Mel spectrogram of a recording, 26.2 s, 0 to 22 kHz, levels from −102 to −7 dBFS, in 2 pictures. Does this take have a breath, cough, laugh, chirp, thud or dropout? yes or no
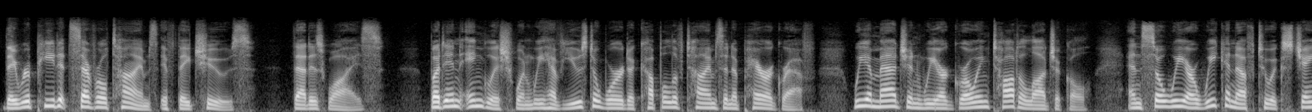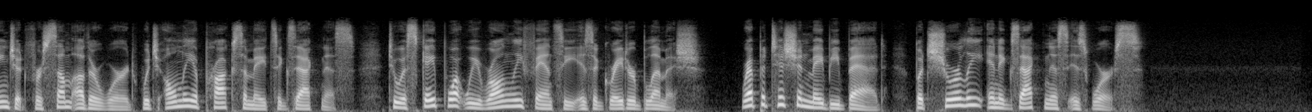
no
